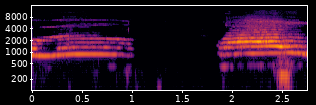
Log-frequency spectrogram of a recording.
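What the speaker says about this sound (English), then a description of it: "The cat wants out, and we won't let him." A house cat meows twice, wanting to be let outside: a drawn-out, tonal cry, a short silence, then a second, louder and more strained meow, close and clear with no talking.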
